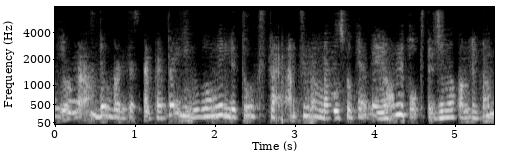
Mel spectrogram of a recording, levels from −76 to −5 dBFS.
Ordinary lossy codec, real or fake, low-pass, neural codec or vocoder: AAC, 32 kbps; fake; 7.2 kHz; codec, 44.1 kHz, 0.9 kbps, DAC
